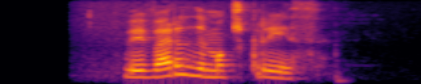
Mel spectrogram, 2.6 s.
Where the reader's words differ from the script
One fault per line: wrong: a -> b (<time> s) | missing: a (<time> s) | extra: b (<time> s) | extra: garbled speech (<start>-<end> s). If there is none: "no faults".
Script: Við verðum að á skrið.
no faults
